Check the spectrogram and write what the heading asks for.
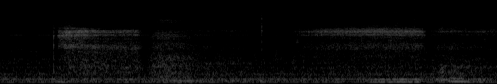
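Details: Adult snoring at midnight: two long, harsh, rattling snores on inhalation with a quieter breath between; loud habitual snoring.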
